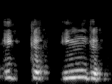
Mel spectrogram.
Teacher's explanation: சொல்லி பாருங்க இக் இங்க சொல்லும்போது அந்த அழுத்தமானது நம்முடைய நாக்குடைய முதற பகுதியானது மேல் அன்னத்துடைய அந்த அடிப்பகுதியை தொடறதுனாலதான் இந்த எழுத்துக்கள்ானது பிறக்குது அப்படின்றாங்க.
